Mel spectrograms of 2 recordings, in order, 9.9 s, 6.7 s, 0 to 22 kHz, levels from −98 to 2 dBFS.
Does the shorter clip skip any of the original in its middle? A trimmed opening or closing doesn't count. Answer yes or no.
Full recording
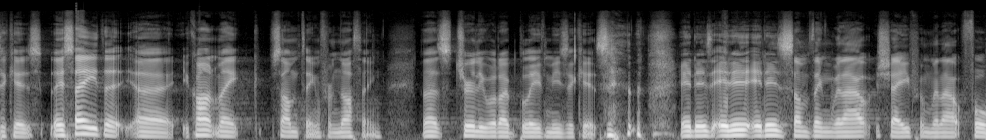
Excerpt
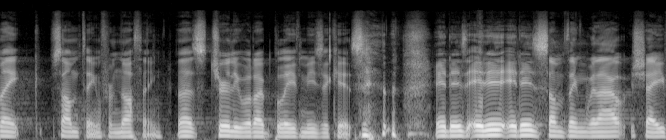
yes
